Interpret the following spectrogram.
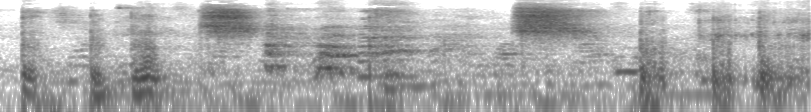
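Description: A person beatboxing a simple beat with the mouth: short low thumps and clicks, with a loud hissing 'tss' about every one and a half seconds.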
